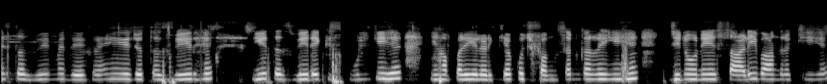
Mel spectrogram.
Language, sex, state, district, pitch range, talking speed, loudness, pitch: Hindi, female, Uttar Pradesh, Jyotiba Phule Nagar, 230-245 Hz, 215 wpm, -15 LUFS, 235 Hz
